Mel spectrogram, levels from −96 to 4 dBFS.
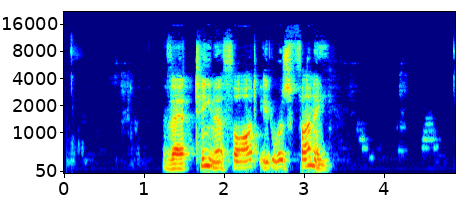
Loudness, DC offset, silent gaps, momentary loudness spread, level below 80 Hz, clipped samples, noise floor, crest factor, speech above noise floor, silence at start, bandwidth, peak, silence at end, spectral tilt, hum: -18 LUFS; under 0.1%; none; 6 LU; -60 dBFS; under 0.1%; -72 dBFS; 18 dB; 55 dB; 1.25 s; 11.5 kHz; -2 dBFS; 1.6 s; -4.5 dB/octave; none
